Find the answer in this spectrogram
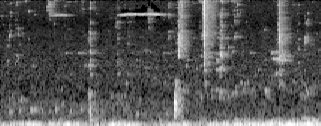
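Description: A person chewing a mouthful of rice and fried mackerel close to the microphone, with several sharp wet mouth clicks and smacks over a low, steady rumble.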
